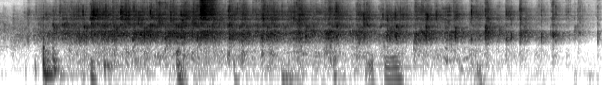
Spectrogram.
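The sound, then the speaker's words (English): Faint hand clapping from an audience welcoming a speaker at a summit, a soft continuous patter lasting several seconds with a few sharper claps standing out. “So please put your hands together and join me in welcoming Dr. Vince Bacote.”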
